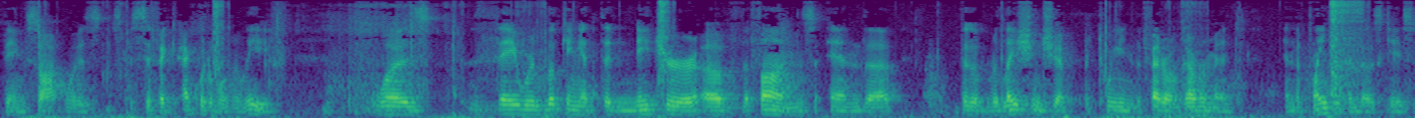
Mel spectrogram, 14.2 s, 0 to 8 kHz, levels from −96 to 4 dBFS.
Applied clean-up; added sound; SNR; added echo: none; Camera; 13 dB; none.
